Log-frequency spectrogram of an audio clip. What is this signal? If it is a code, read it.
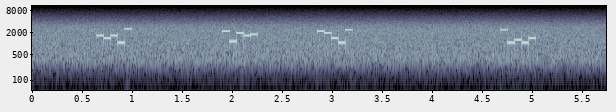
Five-tone selective call (ZVEI), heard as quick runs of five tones, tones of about 70 ms, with radio hiss. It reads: 64611 92867 98410 01314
